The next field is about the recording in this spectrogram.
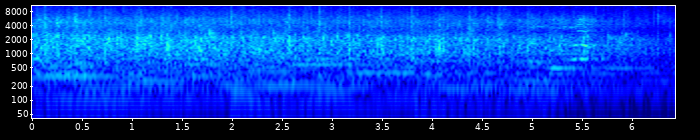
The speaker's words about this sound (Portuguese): Aplauda o Senhor em nome de Jesus.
